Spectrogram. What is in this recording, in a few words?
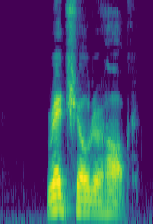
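"red shouldered hawk", English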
